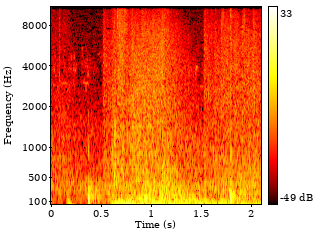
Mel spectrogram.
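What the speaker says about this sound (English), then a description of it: "Unfortunately, can see machine gun fire starts coming in." Dense machine gun fire from a war video game, a rapid, loud, rattling burst of overlapping shots that holds steadily for a couple of seconds, with several heavier thumps mixed in.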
